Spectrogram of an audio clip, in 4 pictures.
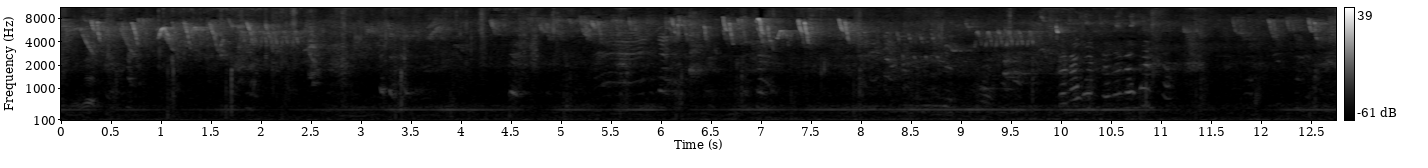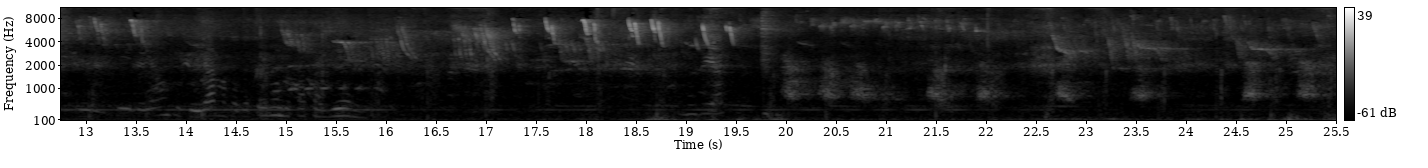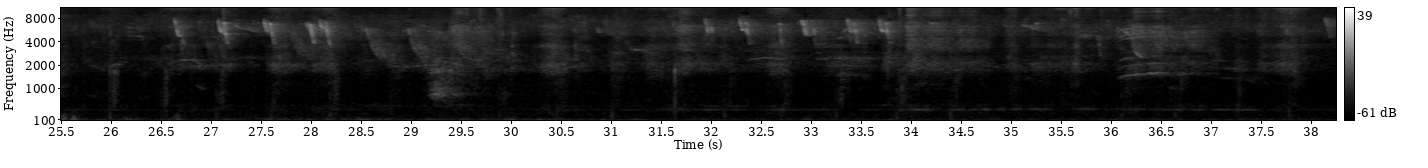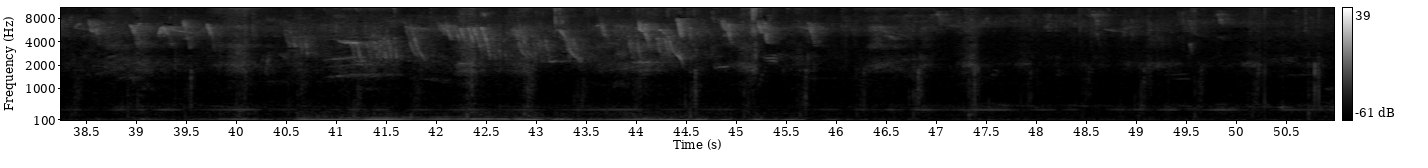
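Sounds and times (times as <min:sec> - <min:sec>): small birds chirping: 0:00.0 - 0:50.9.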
